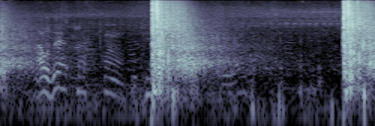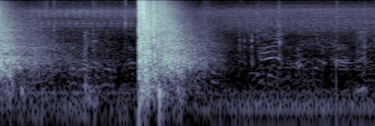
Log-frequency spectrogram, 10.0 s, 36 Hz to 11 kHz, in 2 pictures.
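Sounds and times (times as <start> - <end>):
gunshots: 0.0 - 0.6, 2.0 - 3.2, 4.5 - 5.7, 6.8 - 7.9.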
